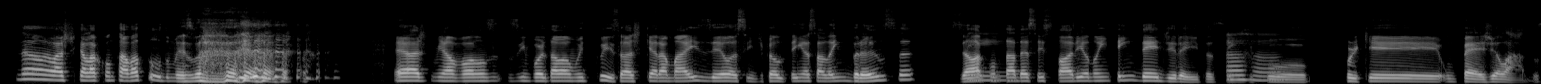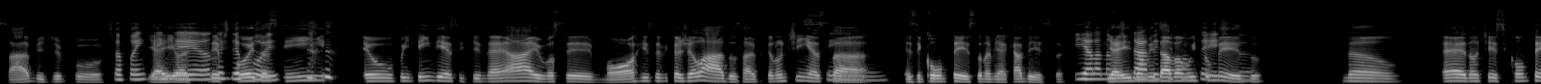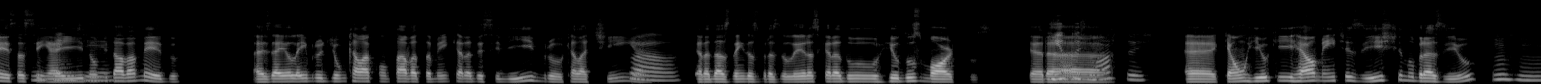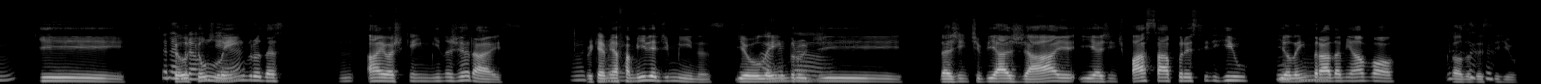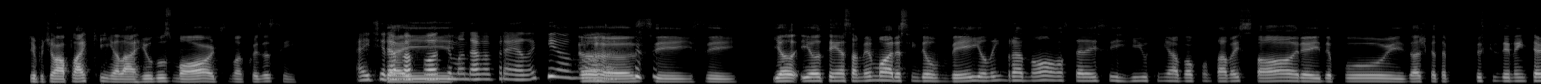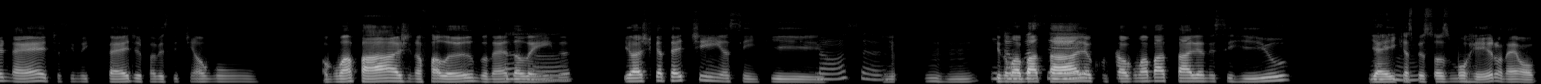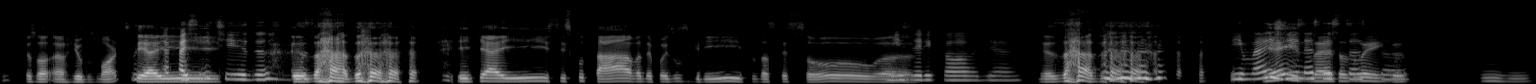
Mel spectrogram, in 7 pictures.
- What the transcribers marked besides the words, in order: laugh; tapping; laugh; laugh; laugh; other noise; chuckle; laughing while speaking: "pesado"; laughing while speaking: "Exato"; laugh
- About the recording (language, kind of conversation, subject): Portuguese, podcast, Você se lembra de alguma história ou mito que ouvia quando criança?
